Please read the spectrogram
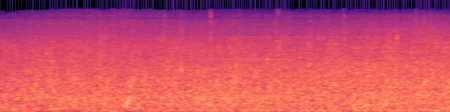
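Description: Shallow stream water flowing steadily, an even rushing sound.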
